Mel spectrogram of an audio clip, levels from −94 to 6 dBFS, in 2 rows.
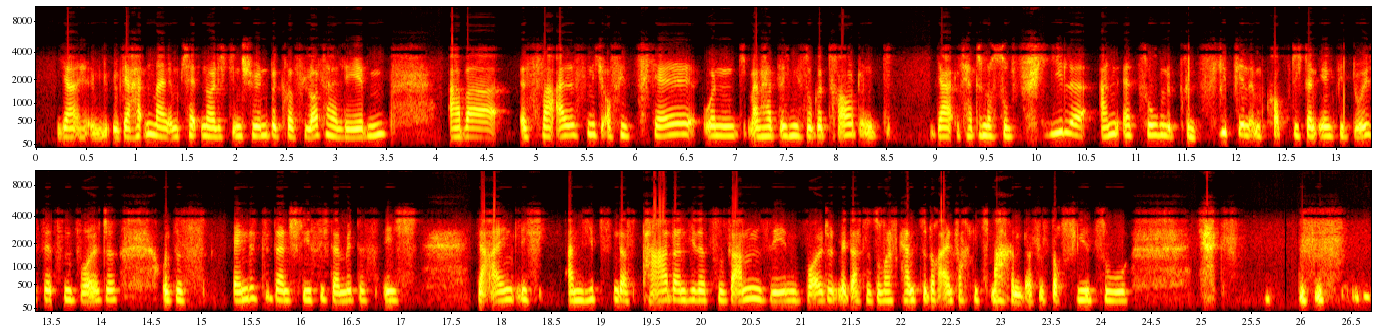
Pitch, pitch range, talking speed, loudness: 180 Hz, 175-200 Hz, 180 wpm, -17 LUFS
